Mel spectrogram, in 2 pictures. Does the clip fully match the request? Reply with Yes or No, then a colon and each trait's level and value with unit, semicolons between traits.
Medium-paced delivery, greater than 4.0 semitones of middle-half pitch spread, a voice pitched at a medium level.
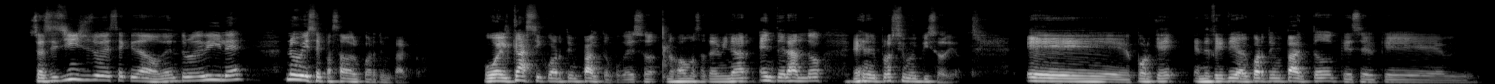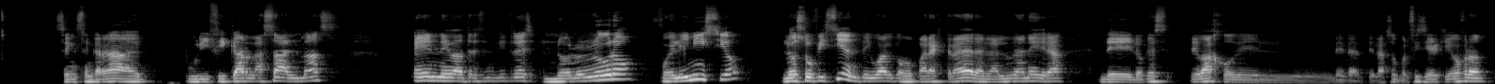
Yes: average, 160 wpm; average, 4.5 semitones; medium, 145 Hz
